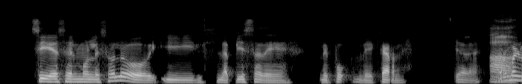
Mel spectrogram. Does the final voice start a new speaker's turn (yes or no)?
no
